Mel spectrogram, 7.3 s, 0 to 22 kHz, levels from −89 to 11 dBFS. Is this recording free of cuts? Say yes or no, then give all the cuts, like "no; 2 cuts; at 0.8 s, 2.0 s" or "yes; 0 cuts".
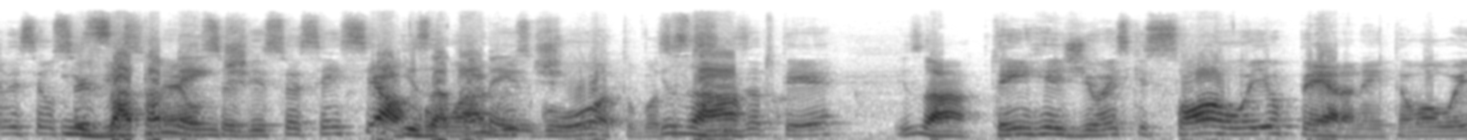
yes; 0 cuts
